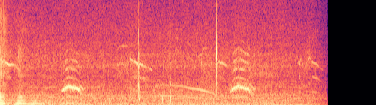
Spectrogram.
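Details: Common tern with two grown chicks: a pair of arched, down-slurred calls about one and a half seconds apart, with a few clicks and steady background hiss before abrupt silence.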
